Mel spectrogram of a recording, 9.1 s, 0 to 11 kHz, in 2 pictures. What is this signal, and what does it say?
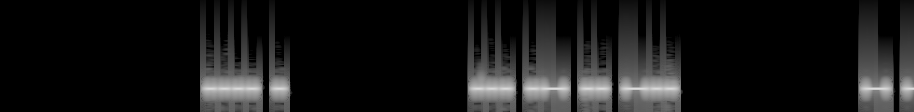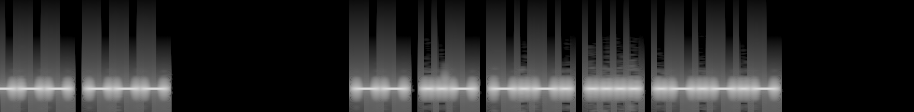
Morse code, heard as a keyed tone, about 34 wpm, 700 Hz. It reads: HE SAID TOO MUCH.
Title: 4x Word-Spacing - Sentences from Top 200 Words - 35wpm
